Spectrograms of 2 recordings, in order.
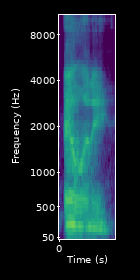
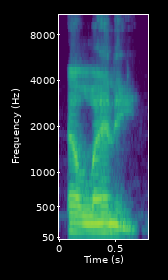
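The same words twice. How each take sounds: First: The 'le' syllable carries no special stress. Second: The 'le' syllable is clearly stressed.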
